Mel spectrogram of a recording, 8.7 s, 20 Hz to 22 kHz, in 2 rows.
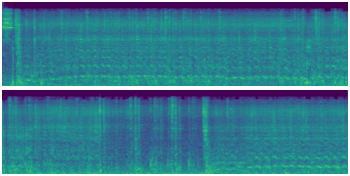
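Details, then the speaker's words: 1979 Chevy C10 factory 454 big-block V8, first start after sitting five years, fed from an auxiliary tank: lumpy, uneven idle with wandering beat; rough idle, oil pressure good, cause not found. "she's idling she's not idling very good but she's idling"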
